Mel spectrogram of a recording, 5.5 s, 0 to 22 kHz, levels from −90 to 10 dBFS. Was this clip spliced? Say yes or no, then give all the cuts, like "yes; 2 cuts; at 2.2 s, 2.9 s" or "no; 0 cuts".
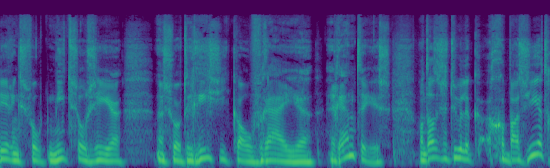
no; 0 cuts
